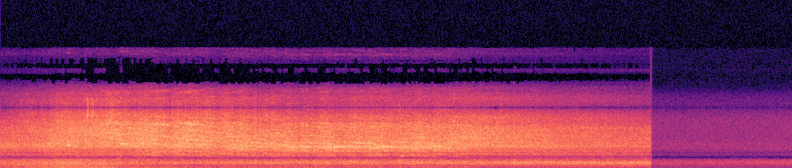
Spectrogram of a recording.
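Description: An electric-hauled double-deck InterCity passenger train passing close at speed: a steady rush of wheels on rails and air, loudest about a second in. It cuts off abruptly about eight seconds in, leaving a quieter steady hiss.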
